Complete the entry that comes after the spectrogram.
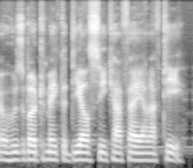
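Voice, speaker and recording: A young adult man co-hosting a casual podcast, reacting in an informal, expressive and exclamatory way. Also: mid-range voice, quick pace. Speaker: podcast co-host. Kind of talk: casual chat, reacting and bantering.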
